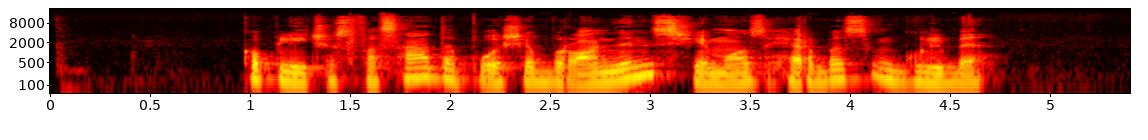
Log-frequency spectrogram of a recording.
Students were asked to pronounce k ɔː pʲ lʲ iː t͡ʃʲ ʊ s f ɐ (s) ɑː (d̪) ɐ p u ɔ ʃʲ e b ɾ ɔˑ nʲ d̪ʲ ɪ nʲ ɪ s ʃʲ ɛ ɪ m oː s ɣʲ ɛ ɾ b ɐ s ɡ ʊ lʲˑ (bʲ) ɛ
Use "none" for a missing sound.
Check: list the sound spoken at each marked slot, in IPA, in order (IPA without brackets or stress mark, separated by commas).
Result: s, d̪, bʲ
